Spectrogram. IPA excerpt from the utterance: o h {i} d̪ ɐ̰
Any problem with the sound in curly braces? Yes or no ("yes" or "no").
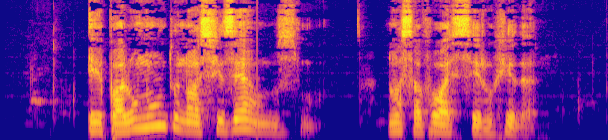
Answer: no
